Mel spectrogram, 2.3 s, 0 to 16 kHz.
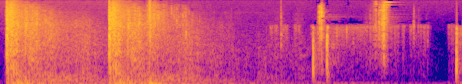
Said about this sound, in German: Es hat nur 3 Schüsse gegeben.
